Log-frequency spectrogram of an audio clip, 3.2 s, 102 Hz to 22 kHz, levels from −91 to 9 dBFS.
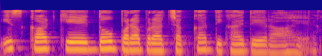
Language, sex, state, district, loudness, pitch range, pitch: Hindi, female, Arunachal Pradesh, Papum Pare, -16 LUFS, 170-210 Hz, 185 Hz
